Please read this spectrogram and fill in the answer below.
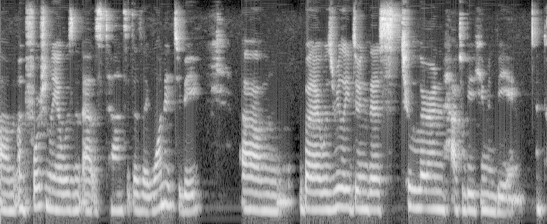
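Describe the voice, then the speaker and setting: A woman in a French accent, fairly low in pitch, at a moderate pace with ordinary pitch variation. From France. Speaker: somatic therapist and former dancer. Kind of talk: casual interview. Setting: video call. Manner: halting.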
